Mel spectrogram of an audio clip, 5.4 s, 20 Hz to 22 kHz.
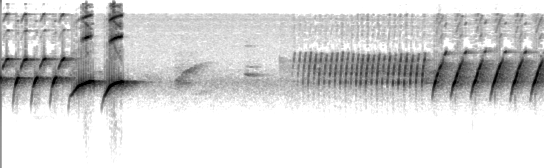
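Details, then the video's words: Canary song used to stir other canaries into singing: a run of rising whistled upslurs, then two loud sweeping notes, a short pause, a fast buzzy rattle-like trill, and a final series of rising chirps. "suara kenari ini 99% jitu sekali membuat kenari lawan gacor"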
